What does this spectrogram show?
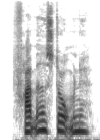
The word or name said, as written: fremadstormende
